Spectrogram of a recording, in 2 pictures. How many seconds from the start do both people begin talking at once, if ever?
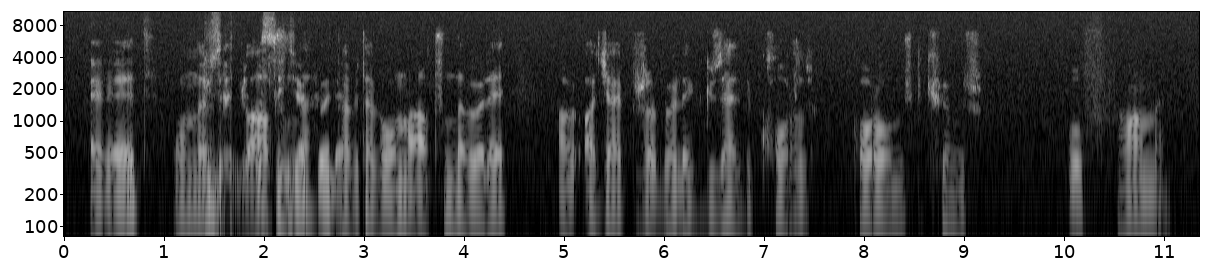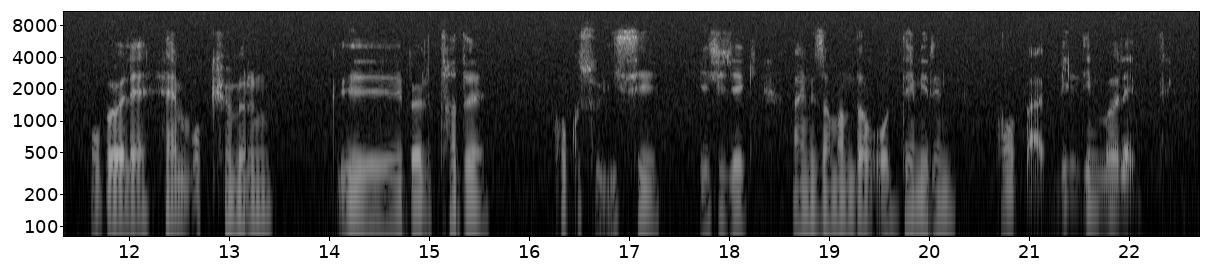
1.4 s

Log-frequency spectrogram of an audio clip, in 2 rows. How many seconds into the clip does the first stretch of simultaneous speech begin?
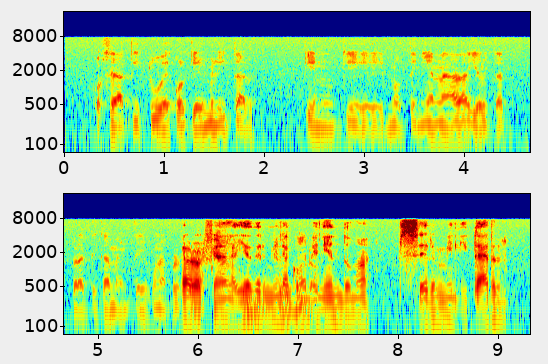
5.8 s

